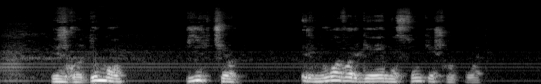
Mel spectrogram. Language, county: Lithuanian, Kaunas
